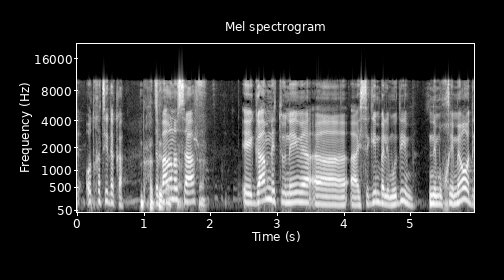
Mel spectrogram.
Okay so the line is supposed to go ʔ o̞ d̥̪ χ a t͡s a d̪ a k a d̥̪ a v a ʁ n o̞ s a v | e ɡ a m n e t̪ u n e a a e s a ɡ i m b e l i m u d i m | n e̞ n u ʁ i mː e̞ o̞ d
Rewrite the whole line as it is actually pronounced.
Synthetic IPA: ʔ o̞ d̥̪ χ a t͡s i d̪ a k a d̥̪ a v a ʁ n o̞ s a f | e ɡ a m n e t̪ u n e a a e s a ɡ i m b e l i m u d i m | n e̞ m u χ i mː e̞ o̞ d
